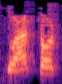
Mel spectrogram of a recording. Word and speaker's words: Glasscock: It's going to be Glasscock, G-L-A-S, and then C-O-C-K, so like glass, but with one S and then C-O-C-K.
